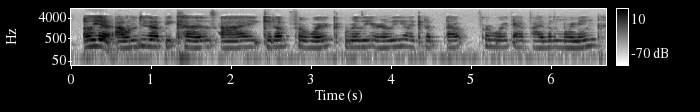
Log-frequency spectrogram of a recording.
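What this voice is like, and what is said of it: Voice giving out. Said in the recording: “my voice is like literally going out”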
